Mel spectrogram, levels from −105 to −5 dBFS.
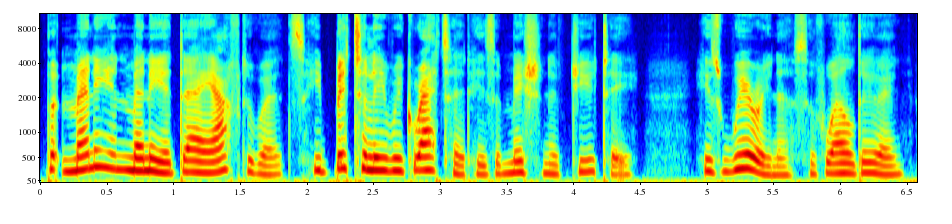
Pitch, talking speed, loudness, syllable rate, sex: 215 Hz, 175 wpm, -19 LUFS, 5.3 syllables/s, female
